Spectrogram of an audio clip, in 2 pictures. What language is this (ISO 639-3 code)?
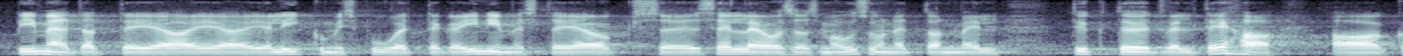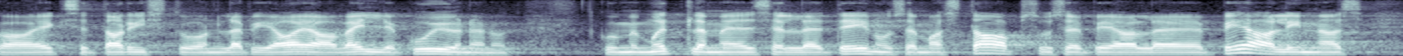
est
